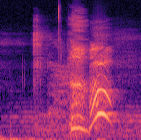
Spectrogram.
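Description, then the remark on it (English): Two sharp, breathy gasps, the second louder with a rising-then-falling voiced pitch, preceded by a faint airy intake; no words are spoken. “Gasping indeed!”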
